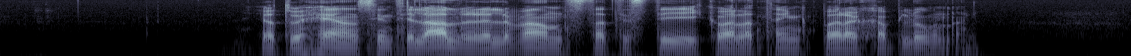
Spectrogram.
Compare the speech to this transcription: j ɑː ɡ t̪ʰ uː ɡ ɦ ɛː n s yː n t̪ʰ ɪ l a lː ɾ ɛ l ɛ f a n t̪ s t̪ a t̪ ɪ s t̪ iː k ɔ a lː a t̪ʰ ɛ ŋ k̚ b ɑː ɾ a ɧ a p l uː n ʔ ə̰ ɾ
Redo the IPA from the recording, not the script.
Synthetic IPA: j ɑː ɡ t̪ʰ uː ɡ ɦ ɛː n s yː n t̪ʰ ɪ l a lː ɾ ɛ l ɛ v a n t̪ s t̪ a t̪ ɪ s t̪ iː k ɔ a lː a t̪ʰ ɛ ŋ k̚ b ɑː ɾ a ɧ a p l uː n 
